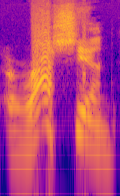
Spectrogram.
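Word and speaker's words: Russia: Dash রাশিয়ান, রাশিয়ার উচ্চারণ মনে রাখবা, নট রাশিয়া, রাশান। তাহলে রাশিয়ান শর্ট মনে রাখবা, রাশিয়া। This is নট রাশিয়া, this is pronounce রাশা।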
